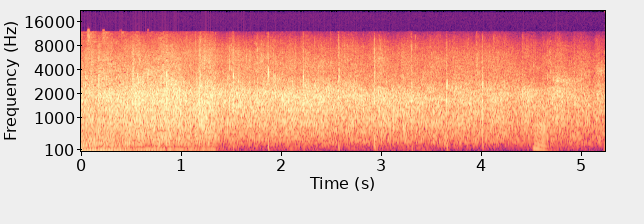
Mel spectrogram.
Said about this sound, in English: another round of applause for these youth.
